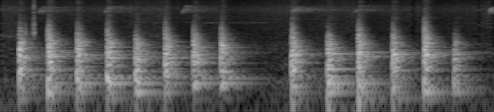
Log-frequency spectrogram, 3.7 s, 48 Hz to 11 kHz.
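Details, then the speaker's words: BMW Z4 door not yet sound-deadened, knocked by hand: about fifteen knocks in two bursts, each hollow, tinny and quickly decaying, like a tin can; hollow door panel resonance, unlike the treated door that sounds solid. "sounds like a tin can verses definitely worth the less than $20"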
